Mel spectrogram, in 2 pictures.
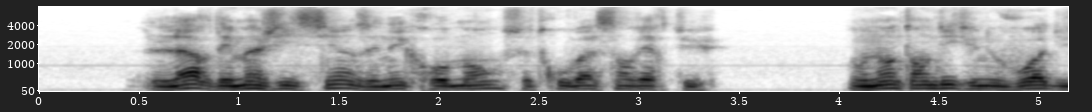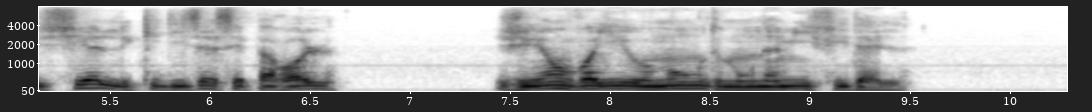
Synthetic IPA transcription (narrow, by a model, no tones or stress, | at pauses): laʁd̪emaʒisjɛ̃zenekχɔmɑ̃sət̪χuvasɑ̃vɛʁt̪y | ɔ̃nɑ̃t̪ɑ̃d̪it̪ynvwad̪ysjɛlkʲid̪izɛsepaʁɔl | ʒeɑ̃vwajeomɔ̃d̪mɔ̃namifid̪ɛl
